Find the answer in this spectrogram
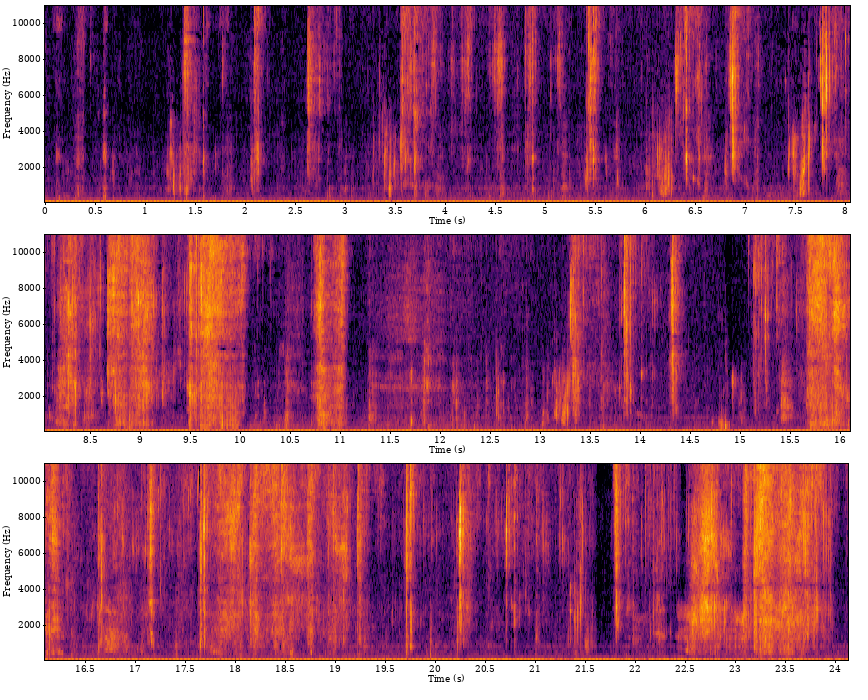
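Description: A person chewing and biting into braised meat on the bone close to a clip-on microphone: irregular wet smacks, bites and small crunches throughout. A steady low hum runs underneath.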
